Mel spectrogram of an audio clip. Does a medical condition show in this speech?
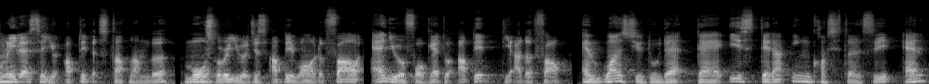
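No.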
